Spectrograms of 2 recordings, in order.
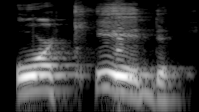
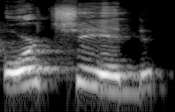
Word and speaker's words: orchid: a flower is is I D is ID or kid is a flower orchard apples are a rd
